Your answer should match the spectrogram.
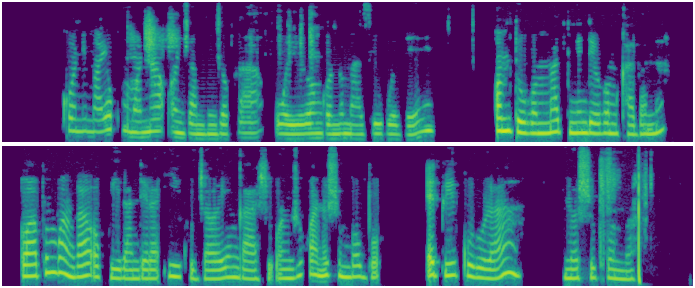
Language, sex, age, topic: Oshiwambo, male, 18-24, agriculture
